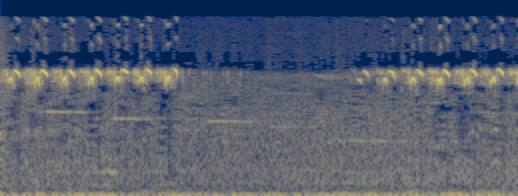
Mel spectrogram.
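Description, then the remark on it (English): A Blackburnian warbler (Setophaga fusca) sings a rapid run of very high, thin notes, then after a short pause repeats the run, clear above a steady low outdoor rumble. “The black Burnian warbler, Setophaga fusca, Phoebe Snetzinger's sparkbird, and today's Talking Birds featured feathered friends.”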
